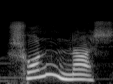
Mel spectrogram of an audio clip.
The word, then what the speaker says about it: সন্ন্যাস: এই হিসাবে এরপর সন্ন্যাস, সন্ন্যাস শব্দের সঠিক উচ্চারণ হবে সন্ন্যাস।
